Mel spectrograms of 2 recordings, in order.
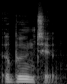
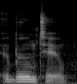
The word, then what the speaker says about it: Ubuntu: hear him give a speech he calls it auntu it's an African word that means community and it's pronounced auntu here's one that kind of gets on my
